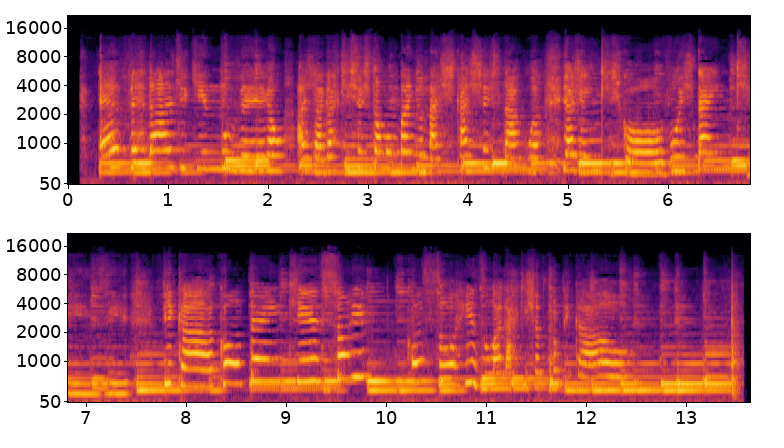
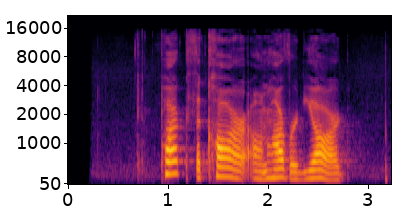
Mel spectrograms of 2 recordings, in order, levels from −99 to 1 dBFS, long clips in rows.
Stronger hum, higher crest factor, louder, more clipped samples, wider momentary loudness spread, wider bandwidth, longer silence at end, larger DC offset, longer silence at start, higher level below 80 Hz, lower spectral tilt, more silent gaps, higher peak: neither; second, 12 dB vs 18 dB; first, -15 LUFS vs -20 LUFS; neither; about the same, 6 LU vs 8 LU; second, 13 kHz vs 15.5 kHz; second, 0.1 s vs 0.5 s; neither; second, 0.1 s vs 0.95 s; first, -50 dBFS vs -80 dBFS; second, -3 dB/octave vs -6.5 dB/octave; neither; about the same, -2 dBFS vs -2 dBFS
